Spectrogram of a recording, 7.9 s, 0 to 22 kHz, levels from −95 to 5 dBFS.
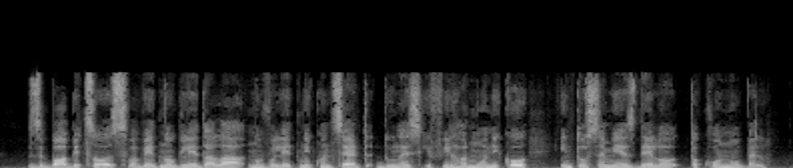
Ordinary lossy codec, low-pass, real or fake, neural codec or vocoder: AAC, 32 kbps; 19.8 kHz; fake; vocoder, 44.1 kHz, 128 mel bands, Pupu-Vocoder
